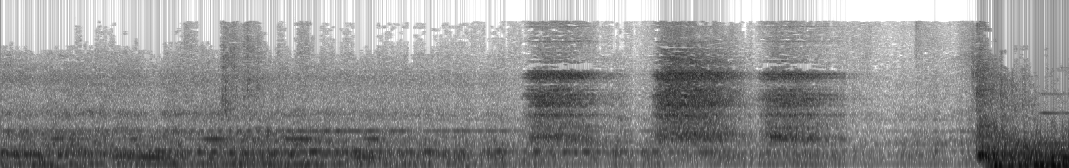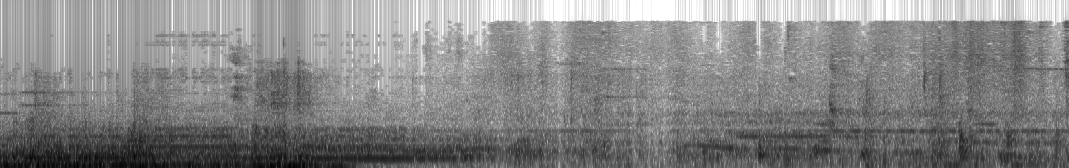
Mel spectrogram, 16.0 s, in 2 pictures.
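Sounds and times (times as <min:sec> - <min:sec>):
loud low rumble: 0:07.3 - 0:12.1
train wheels rolling on rail: 0:08.2 - 0:16.0.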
